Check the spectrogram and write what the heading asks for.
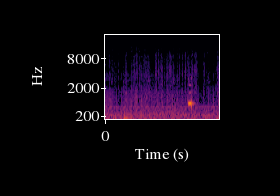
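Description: Faint steady line hiss, then a single short, loud electronic telephone beep near the end, the tone of the robocall hanging up.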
